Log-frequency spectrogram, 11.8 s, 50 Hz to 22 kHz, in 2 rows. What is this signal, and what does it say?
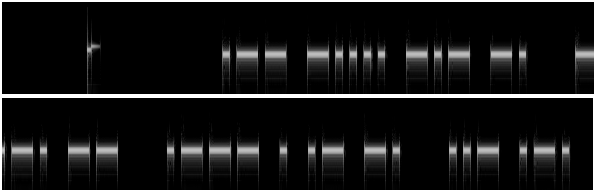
Morse code, heard as a keyed tone, about 17 wpm, 700 Hz. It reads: W6KN GM JEAN UR
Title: SOTA QSO Practice 17wpm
